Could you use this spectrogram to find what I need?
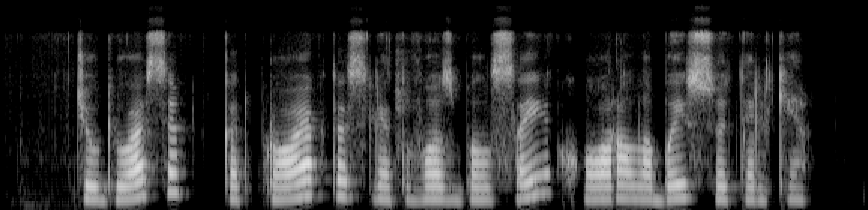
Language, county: Lithuanian, Vilnius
